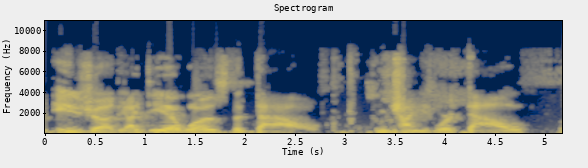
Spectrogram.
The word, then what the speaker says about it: Tao: We'll sometimes also see it written as Tao, the Wade Giles writing system. But nowadays, they've changed that. It should really be pronounced like a D, Tao, or Tao.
